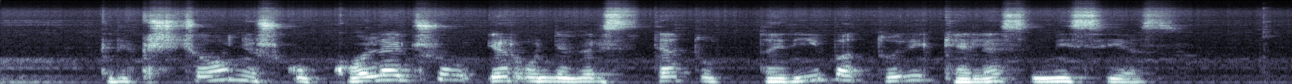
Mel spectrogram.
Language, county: Lithuanian, Vilnius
